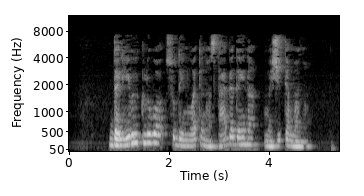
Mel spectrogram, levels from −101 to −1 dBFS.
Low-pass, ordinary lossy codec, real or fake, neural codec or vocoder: 7.2 kHz; MP3, 32 kbps; real; none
